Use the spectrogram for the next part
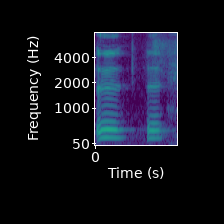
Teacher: It does not have spread lips like e, but lips that are fairly close together, compressed vertically, 就是上下，它是有点被压缩, with the corners neither drawn back as in a spread vowel, nor pulled together as in a rounded vowel. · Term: high unrounded vowel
